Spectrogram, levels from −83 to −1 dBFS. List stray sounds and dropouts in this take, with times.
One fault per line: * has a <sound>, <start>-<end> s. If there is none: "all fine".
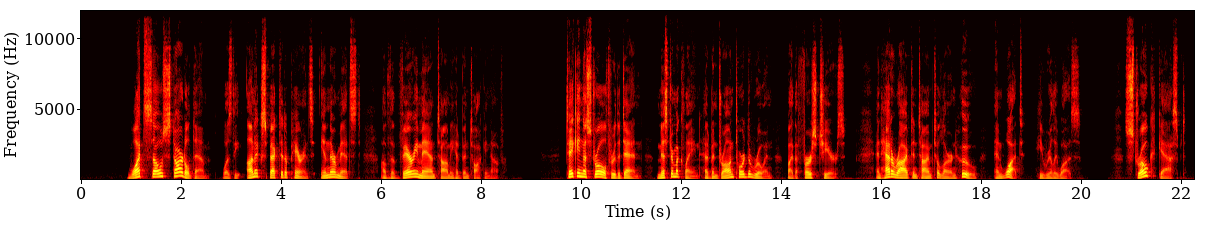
all fine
